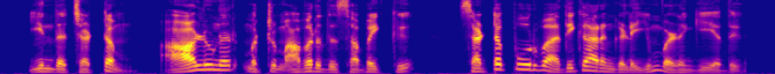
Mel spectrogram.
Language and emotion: Tamil, neutral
